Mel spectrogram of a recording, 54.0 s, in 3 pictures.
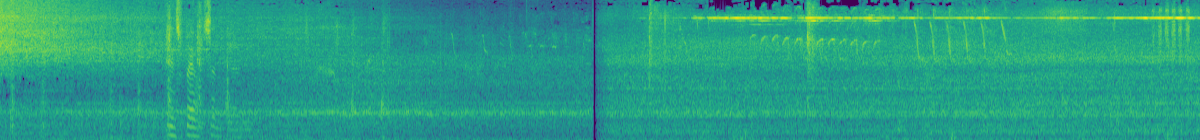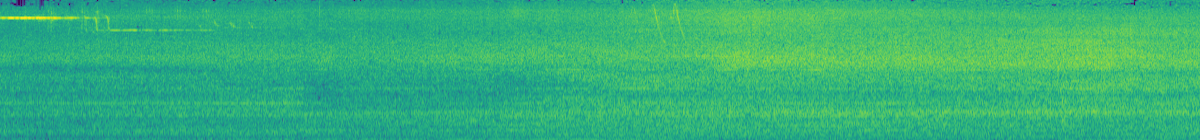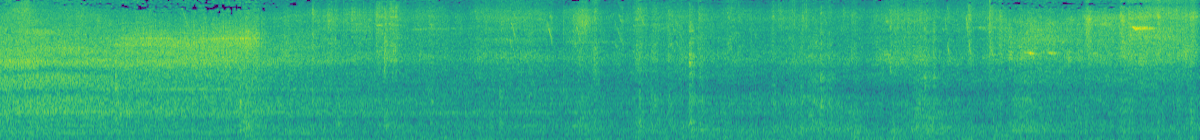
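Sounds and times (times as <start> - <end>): train rumble: 0.0 - 54.0
high thin wheel squeal: 10.4 - 21.3, 52.8 - 53.6.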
